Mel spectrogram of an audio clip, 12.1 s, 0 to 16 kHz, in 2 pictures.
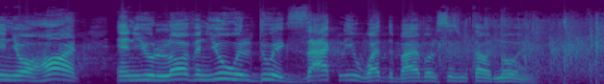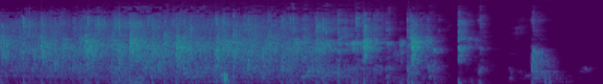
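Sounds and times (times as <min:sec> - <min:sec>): congregation applauding: 0:04.0 - 0:10.7.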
